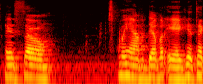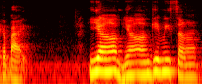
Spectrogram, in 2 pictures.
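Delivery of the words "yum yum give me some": loud, happy yum over the food; tasting her devilled egg, loud and delighted. Real, not acted. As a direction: savour the bite out loud.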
